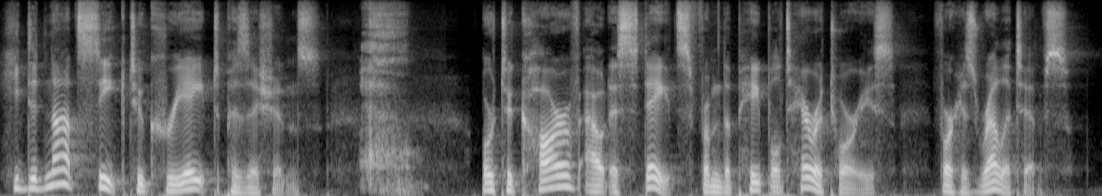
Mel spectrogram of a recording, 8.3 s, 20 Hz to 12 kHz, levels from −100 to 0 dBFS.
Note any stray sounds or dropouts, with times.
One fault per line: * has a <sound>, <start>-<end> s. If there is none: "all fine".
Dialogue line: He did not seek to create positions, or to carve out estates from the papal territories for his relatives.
* has a throat clearing, 2.7-3.2 s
